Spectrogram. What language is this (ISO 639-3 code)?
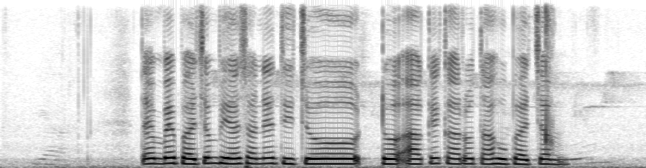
jav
